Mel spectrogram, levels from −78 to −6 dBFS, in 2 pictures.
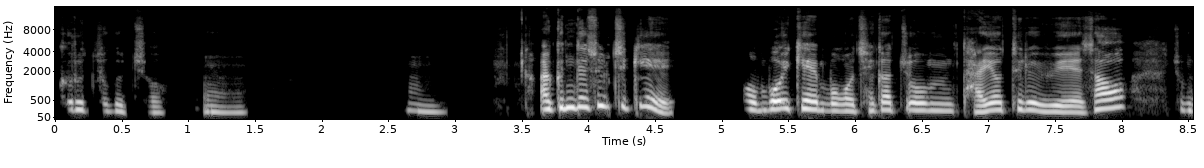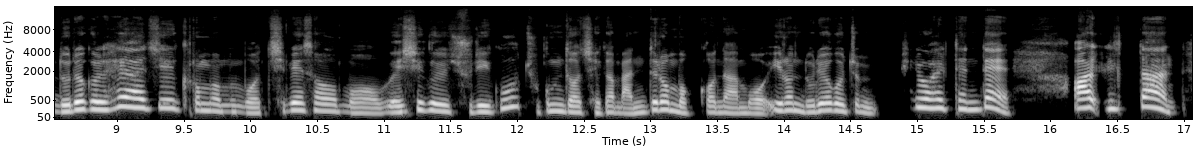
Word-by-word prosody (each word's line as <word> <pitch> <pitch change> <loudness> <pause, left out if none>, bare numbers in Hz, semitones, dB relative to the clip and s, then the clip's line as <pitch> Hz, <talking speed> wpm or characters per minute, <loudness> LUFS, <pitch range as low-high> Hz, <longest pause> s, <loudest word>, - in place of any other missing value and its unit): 그렇죠. 215 -4 -6
그쵸. 155 -4 -10 0.3
음. 150 -2 -9 1.2
음. 170 -5 -11 0.7
아 235 - +6
근데 280 +4 +4
솔직히 290 - 0 0.6
어 220 - +3
뭐 235 +4 +6
이렇게 240 -2 +4
뭐 190 -2 0
제가 195 +4 0
좀 200 -1 0
다이어트를 205 +2 +1
위해서 170 - +3 0.3
좀 205 -2 -9
노력을 225 +5 +3
해야지 270 -1 +1
그러면은 185 -6 -6
뭐 140 -1 -3
집에서 195 +4 -2
뭐 140 -3 -4
외식을 175 +6 -1
줄이고 170 - -3
조금 185 -2 -6
더 160 -2 -1
제가 150 +2 -5
만들어 150 +12 -1
먹거나 145 -2 -4
뭐 135 -2 -4
이런 200 -1 -1
노력을 190 +3 0
좀 155 -6 -7 0.2
필요할 265 -3 0
텐데 240 +3 0 0.5
아 270 +1 +8
일단 245 - +2
195 Hz, 275 characters per minute, -22 LUFS, 160-235 Hz, 1.2 s, 아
